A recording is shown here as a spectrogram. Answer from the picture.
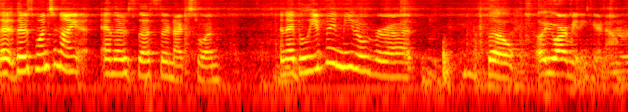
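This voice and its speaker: A woman speaks at a high pitch and a fairly quick pace, with lively intonation, big swings in loudness, and long, frequent pauses. Noticeable background noise runs underneath. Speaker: planning commission chair. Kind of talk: public meeting.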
